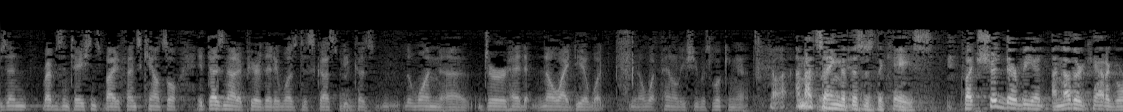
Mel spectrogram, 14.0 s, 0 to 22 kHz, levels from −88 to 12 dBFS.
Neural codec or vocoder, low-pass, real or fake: none; 7.2 kHz; real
